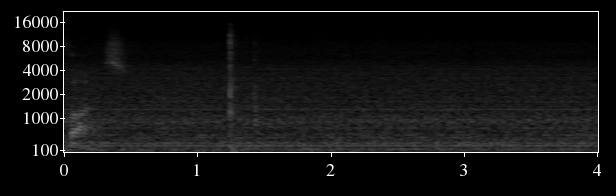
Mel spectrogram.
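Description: A single computer keyboard keystroke about a second in, pressing Enter to accept the installer's automatic partition layout, over faint steady room hiss.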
